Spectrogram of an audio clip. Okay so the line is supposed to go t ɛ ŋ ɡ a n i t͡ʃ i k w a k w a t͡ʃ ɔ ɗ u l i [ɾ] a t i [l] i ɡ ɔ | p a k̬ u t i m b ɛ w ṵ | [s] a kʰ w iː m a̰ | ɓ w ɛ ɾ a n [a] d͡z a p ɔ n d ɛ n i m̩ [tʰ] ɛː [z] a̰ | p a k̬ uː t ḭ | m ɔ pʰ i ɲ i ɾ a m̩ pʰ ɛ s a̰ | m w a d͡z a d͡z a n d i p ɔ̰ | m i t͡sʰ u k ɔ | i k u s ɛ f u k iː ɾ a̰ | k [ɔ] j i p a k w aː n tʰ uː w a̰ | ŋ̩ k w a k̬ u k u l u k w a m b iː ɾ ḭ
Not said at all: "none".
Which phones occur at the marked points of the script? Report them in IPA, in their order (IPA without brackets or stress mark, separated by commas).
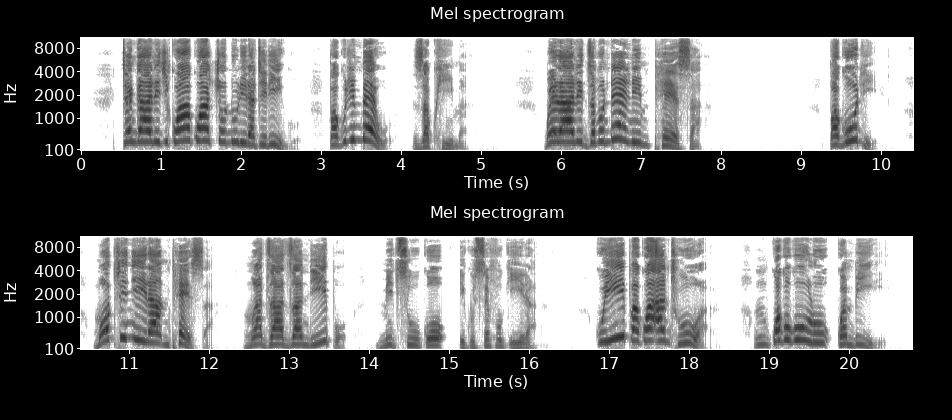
ɾ, ɾ, z, i, pʰ, s, u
